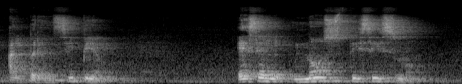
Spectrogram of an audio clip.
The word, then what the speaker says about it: gnosticismo: s m o gnosticismo Pero por qué se escribe con con esa g que no tiene nada que ver con el sonido que uno luego dice esa g es como muda un caso singular en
